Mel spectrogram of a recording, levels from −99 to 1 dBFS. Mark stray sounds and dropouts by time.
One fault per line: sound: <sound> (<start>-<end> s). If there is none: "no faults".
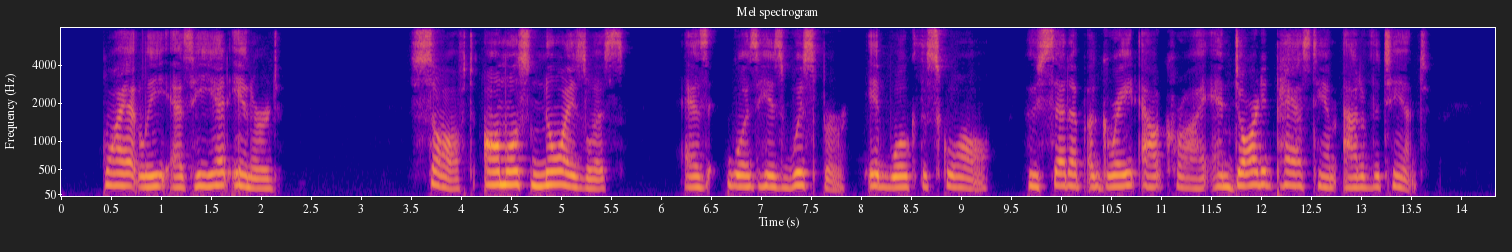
no faults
